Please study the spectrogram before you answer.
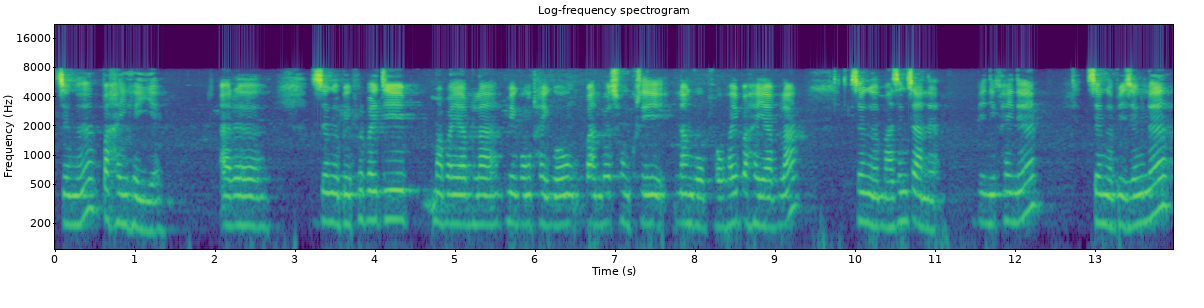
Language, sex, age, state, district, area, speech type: Bodo, female, 60+, Assam, Chirang, rural, spontaneous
